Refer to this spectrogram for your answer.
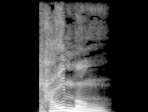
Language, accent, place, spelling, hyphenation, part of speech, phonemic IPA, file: German, Germany, Berlin, Keimung, Kei‧mung, noun, /ˈkaɪ̯mʊŋ/, De-Keimung.ogg
- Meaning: gemination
